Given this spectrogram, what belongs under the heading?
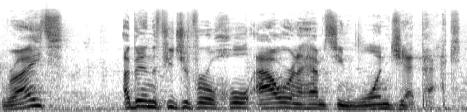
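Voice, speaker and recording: An actor with an American accent playing a brash, flippant, wisecracking young movie star in a video game. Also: male voice, on the high side, moderate pace, lightly acted. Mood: exasperated, bewildered. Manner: exasperated, flippant, theatrical.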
